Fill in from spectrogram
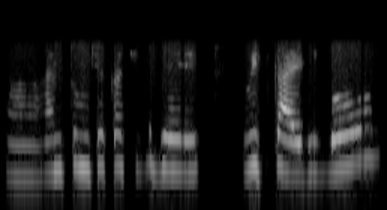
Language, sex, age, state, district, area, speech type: Goan Konkani, female, 18-30, Goa, Quepem, rural, conversation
